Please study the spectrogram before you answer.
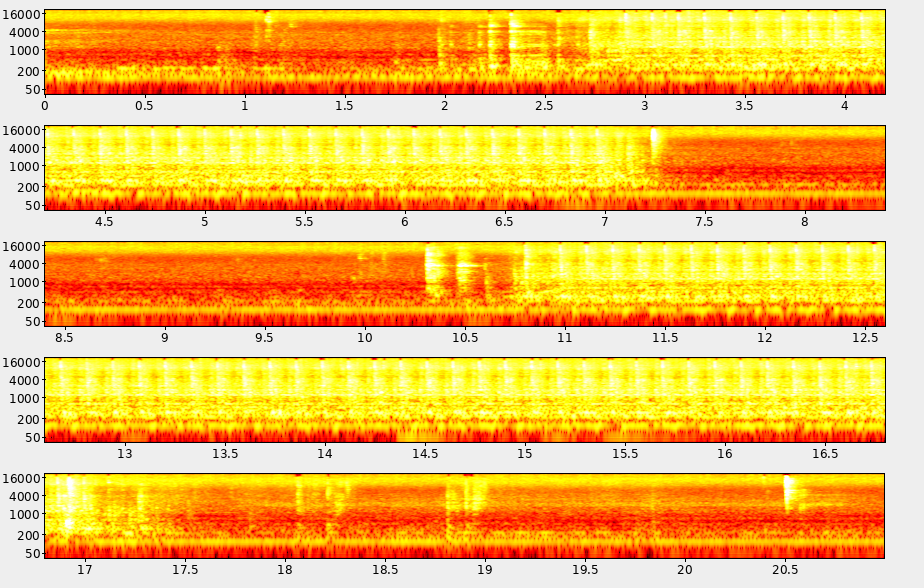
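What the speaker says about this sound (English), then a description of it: "Chain piecing is where we sew one right after the other." A sewing machine chain piecing quilt blocks runs in two long steady bursts of rapid stitching, with short pauses between them where the fabric is repositioned, close and fairly loud over a low constant hum.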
